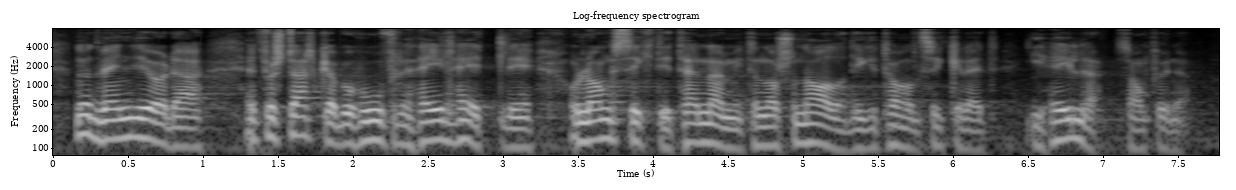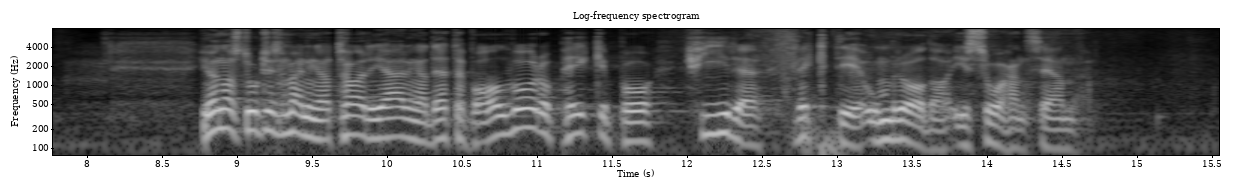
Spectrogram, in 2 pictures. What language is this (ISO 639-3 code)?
nor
